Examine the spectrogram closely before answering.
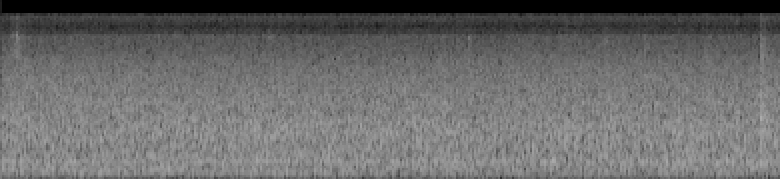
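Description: A steady, even hiss, with a small click near the end.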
